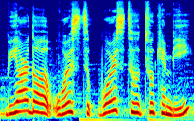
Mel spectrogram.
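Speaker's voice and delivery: ordinary talk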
